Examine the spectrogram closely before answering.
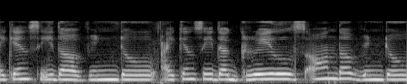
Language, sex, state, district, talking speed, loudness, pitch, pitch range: English, female, Maharashtra, Mumbai Suburban, 190 wpm, -13 LUFS, 225 Hz, 215-245 Hz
